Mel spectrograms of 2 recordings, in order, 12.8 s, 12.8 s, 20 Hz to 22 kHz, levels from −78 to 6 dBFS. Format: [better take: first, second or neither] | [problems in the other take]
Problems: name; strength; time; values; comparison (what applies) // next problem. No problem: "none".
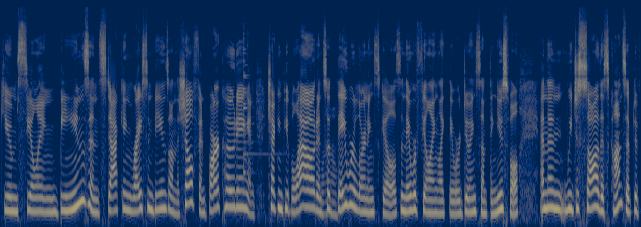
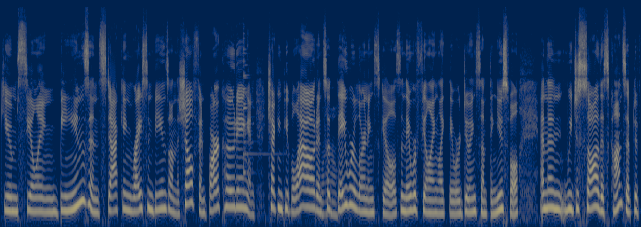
neither | clattering dishes; faint; at 5 s; peak 15 dB below the speech; the same in both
